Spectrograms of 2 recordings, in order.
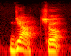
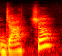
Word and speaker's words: ghiaccio: Ghiaccio, ice. Ghiaccio, ice. Be careful because if you don't pronounce G as an hard sound like G, it would be giaccio, that it's a verb and means lie down.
